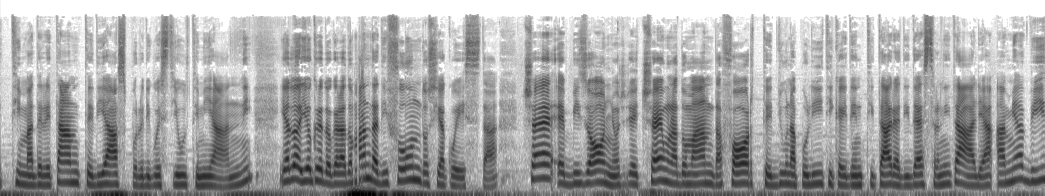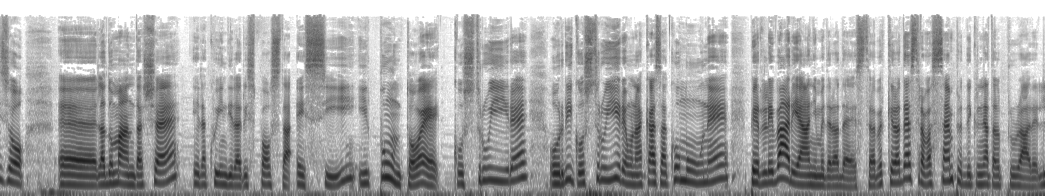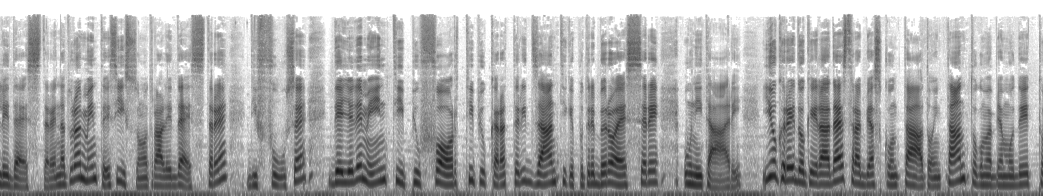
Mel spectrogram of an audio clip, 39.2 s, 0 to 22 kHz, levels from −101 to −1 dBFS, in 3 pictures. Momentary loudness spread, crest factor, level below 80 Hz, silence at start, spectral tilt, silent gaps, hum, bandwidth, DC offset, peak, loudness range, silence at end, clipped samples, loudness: 8 LU; 20 dB; -34 dBFS; 0 s; -4.5 dB/octave; none; none; 17 kHz; under 0.1%; 0 dBFS; 3 LU; 0 s; under 0.1%; -21 LUFS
